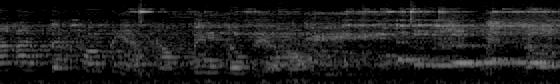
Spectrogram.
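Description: A song with a sung voice playing from an animated plush reindeer toy.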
